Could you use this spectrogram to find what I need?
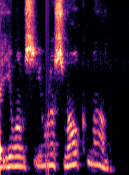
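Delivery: soft, not-great put-on Jamaican accent. Retelling a hotel security guard offering weed at the wedding: not-great jamaican accent. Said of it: "which is not my very best Jamaican accent".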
